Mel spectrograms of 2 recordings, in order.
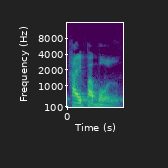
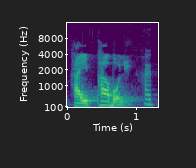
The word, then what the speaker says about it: hyperbole: have exaggeration in literature you don't say hyperb it's hyperbole we have n n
